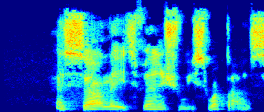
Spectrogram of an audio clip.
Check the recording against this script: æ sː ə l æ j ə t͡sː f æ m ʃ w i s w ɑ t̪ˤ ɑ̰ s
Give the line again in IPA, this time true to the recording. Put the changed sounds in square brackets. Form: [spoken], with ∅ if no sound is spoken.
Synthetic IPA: æ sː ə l æ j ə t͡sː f æ [n] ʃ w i s w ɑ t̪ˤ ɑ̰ s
